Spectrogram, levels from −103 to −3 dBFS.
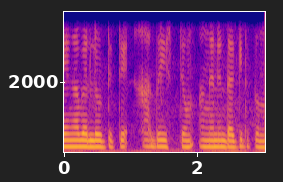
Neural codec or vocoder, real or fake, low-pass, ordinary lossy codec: none; real; 3.6 kHz; none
